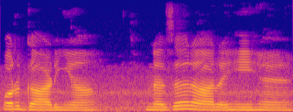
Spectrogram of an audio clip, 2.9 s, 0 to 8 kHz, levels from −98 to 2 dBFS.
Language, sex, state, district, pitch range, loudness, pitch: Hindi, female, Chandigarh, Chandigarh, 185-205 Hz, -16 LUFS, 190 Hz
